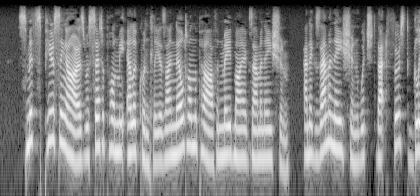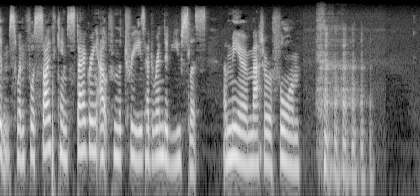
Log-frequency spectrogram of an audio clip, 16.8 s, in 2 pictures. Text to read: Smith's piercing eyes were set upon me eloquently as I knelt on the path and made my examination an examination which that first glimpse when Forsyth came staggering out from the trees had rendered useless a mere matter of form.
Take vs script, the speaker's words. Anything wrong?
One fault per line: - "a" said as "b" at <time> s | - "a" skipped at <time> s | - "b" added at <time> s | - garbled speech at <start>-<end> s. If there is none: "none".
none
